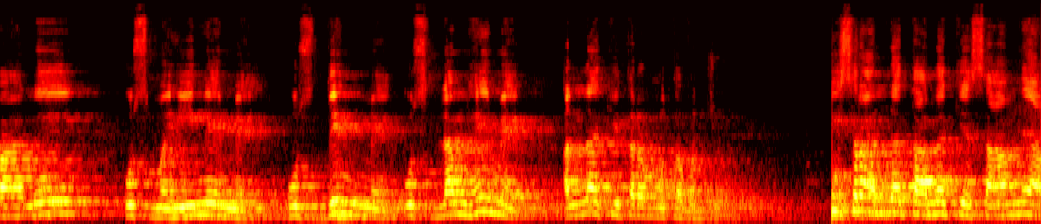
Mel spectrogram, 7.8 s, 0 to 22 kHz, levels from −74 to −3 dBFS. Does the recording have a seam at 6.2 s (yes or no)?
yes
